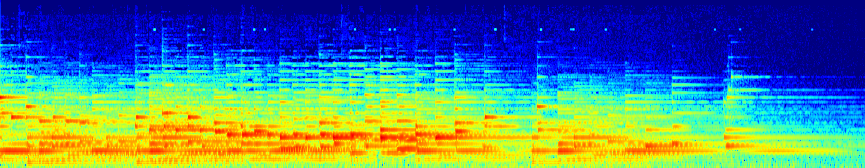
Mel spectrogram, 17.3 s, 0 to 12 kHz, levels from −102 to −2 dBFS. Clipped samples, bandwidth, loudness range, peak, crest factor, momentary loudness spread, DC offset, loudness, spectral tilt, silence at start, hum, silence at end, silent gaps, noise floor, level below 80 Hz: under 0.1%; 4.3 kHz; 10 LU; -4 dBFS; 16 dB; 16 LU; under 0.1%; -20 LUFS; -9.5 dB/octave; 0 s; none; 0.45 s; none; -47 dBFS; -48 dBFS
